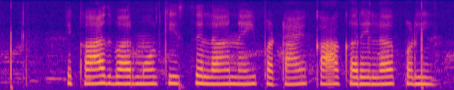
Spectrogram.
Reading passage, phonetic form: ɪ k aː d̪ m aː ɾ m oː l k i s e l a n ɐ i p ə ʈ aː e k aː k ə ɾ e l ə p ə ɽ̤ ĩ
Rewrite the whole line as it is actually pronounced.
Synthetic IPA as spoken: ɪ k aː d̪ b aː ɾ m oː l k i s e l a n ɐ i p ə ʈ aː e k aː k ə ɾ e l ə p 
